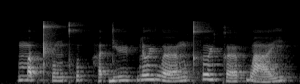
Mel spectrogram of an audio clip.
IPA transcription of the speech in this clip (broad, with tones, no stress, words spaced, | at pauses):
mɐ˧p̚t̪ʰʊ˨˧ŋkʰʊ˧k̚hɐ˨t̚ jyː˧p̚ lɵ˥ɥwœː˨˥ŋkʰɵ˥ɥkœː˨˥p̚ waː˨˥j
